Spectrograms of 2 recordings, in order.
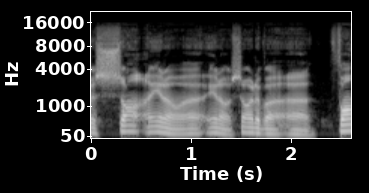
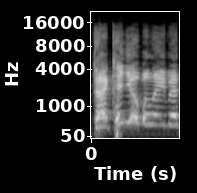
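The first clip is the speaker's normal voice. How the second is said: mock screaming, higher and louder; 5 dB louder than usual. Imitating a friend watching a game on tv: imitating someone screaming at tv. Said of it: "screaming at the television set".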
